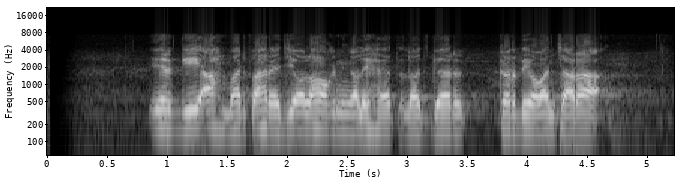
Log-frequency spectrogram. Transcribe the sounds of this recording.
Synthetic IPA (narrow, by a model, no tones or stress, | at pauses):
ʔirɡiaɦmad̚faɦɾed͡ʒiɔlɔɦɔk̚niŋɡaliɦɛt̪̚lɔt̪̚ɡərkərdiwawaɲt͡ʃaɾa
